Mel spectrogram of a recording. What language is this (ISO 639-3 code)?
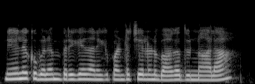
tel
